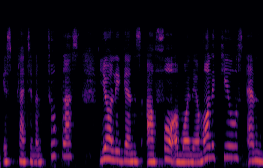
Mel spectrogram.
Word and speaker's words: ligands: word ligands what are ligands remember they're not ligands ligands is wrong the pronunciation is ligands now ligands are molecules or ions having one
